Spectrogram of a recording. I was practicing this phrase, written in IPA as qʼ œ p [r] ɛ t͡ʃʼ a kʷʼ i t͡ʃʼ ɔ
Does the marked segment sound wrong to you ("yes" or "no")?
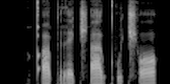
no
